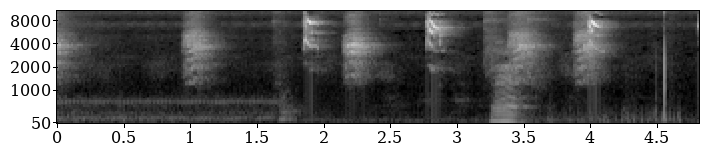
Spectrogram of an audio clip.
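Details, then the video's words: Young plain prinia chicks calling with sharp, high-pitched chirps about twice a second; a low hum fades early, and a brief rough human voice breaks in midway. "Anakan burung ciblek sawah"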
